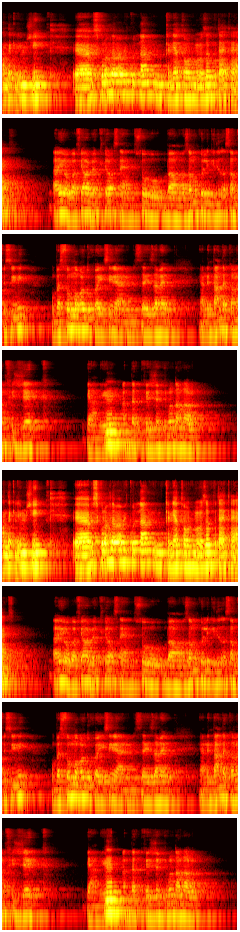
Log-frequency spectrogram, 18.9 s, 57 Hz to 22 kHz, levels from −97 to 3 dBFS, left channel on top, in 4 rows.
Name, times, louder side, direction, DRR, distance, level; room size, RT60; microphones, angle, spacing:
voice 1, 0.0-4.9 16.2-16.6, right 4 dB, 60° right, 0.4 m, -22 dB
voice 2, 5.7-9.9 10.4-15.1 15.9-18.0, left 1 dB, 10° left, 0.6 m, -32 dB
11.0 x 5.0 x 3.8 m
head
